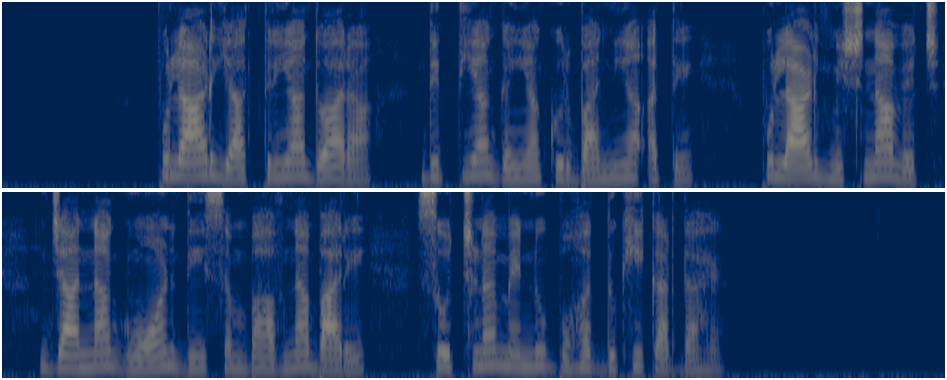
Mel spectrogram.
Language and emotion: Punjabi, sad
